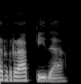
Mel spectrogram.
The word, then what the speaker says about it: rápida: Repite, pero sea rápida. Señorita. Pero significa más en portugués. Y la palabra rápida se pronuncia con el sonido semejante al de la R de arar.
